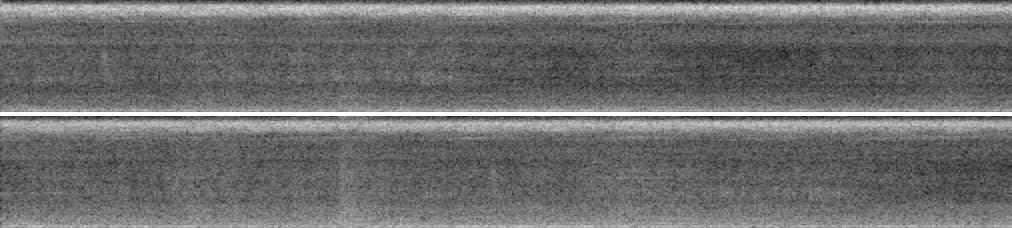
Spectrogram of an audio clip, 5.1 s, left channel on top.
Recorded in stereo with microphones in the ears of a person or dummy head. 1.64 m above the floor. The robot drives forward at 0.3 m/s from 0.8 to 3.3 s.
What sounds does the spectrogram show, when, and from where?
0.0 s an insect: centre (ahead or behind), 8.5 m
